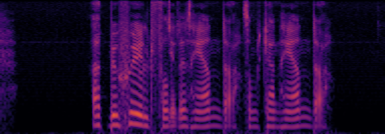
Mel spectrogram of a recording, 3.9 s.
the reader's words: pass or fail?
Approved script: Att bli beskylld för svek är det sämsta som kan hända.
fail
